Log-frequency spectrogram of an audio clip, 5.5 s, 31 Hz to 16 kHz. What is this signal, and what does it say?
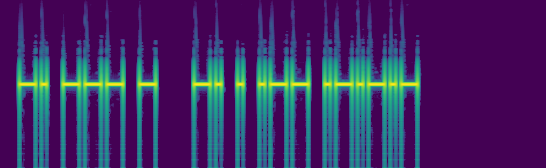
Morse code, heard as a keyed tone, about 22 wpm, 700 Hz. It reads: NOT NEW.
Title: Sentences from Top 1100 Words 22wpm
